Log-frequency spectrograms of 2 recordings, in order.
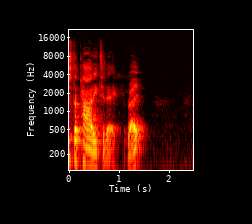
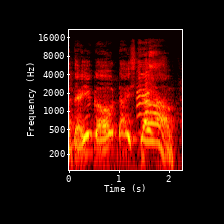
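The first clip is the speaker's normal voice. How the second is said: excited cheer; 3 dB quieter, much slower than usual. Real, not acted. Cheering baby holding bottle.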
